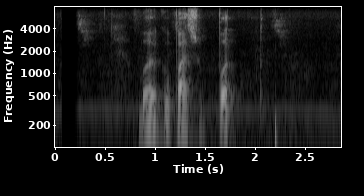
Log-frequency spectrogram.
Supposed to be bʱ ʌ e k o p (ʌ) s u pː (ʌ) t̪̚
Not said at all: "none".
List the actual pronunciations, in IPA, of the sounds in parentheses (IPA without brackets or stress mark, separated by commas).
a, ʌ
